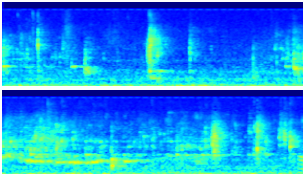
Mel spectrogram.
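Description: Hand scooping fresh curd out of a large aluminium pot of whey, with irregular splashes and sloshing, and whey dripping back into the pot: the stage where the curd is separated from the whey for queijo de coalho.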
